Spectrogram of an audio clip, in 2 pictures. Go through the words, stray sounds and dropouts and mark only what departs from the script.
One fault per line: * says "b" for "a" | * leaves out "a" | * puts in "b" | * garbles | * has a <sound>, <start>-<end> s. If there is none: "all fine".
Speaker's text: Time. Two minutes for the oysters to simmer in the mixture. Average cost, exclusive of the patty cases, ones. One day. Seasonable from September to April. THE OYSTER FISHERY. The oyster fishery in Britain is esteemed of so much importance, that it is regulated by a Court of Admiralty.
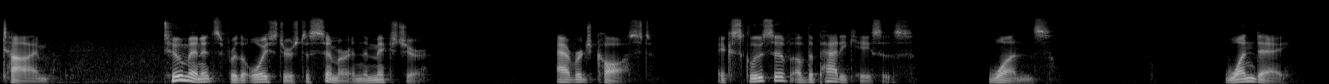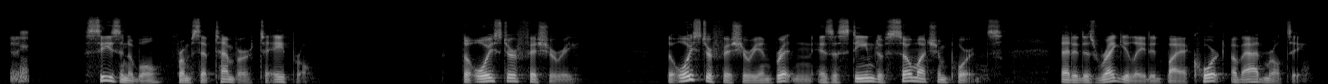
* has a laugh, 13.4-13.6 s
